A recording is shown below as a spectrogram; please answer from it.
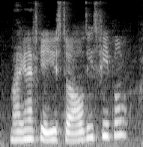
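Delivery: muttered under breath. Voicing a character as the group walks past him: muttered under his breath. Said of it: "just under his breath".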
